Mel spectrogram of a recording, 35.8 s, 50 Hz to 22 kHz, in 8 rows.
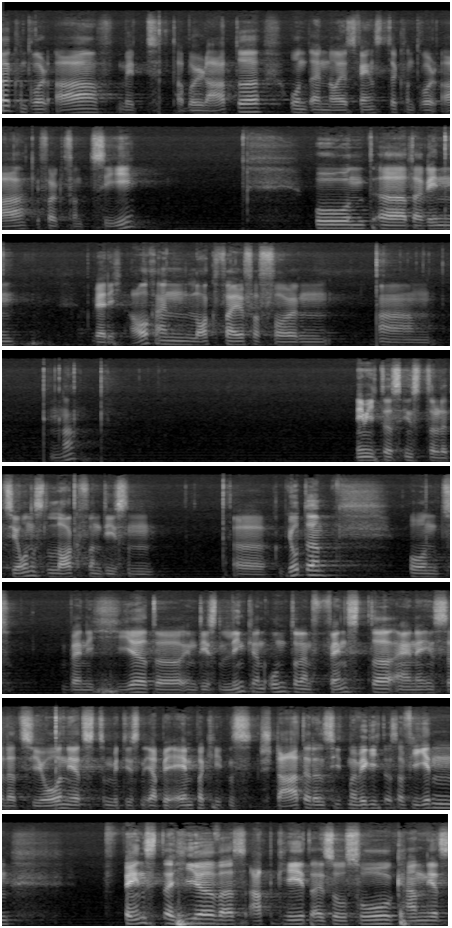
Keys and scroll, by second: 0.3 ctrl+a, 1.6 Tab, 4.3 a, 5.2 c, 8.1-16.5 typing, 18.7 Return, 19.1 Return, 19.8 Return, 20.2 Return, 22.3 ctrl+a, 22.7 Tab, 23.1 a, 23.4 Tab, 25.5-26.5 typing, 27.5 Up, 27.5 Return.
